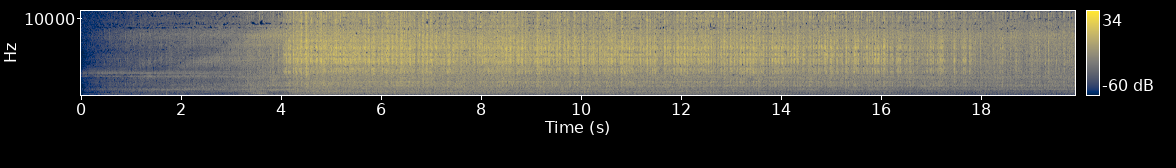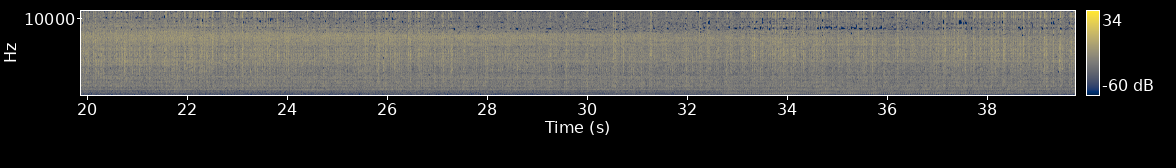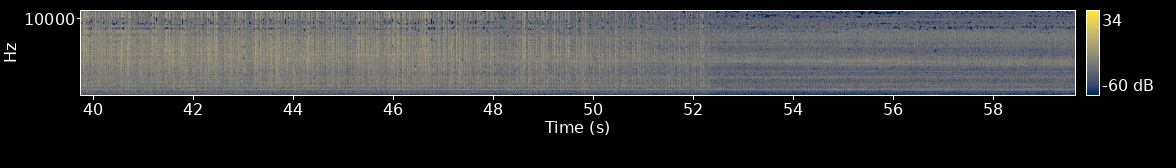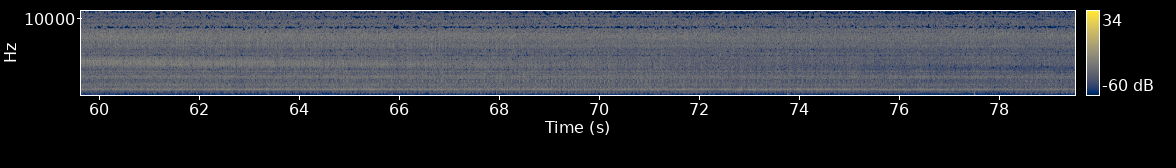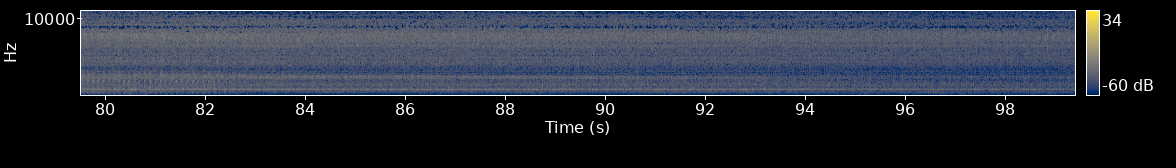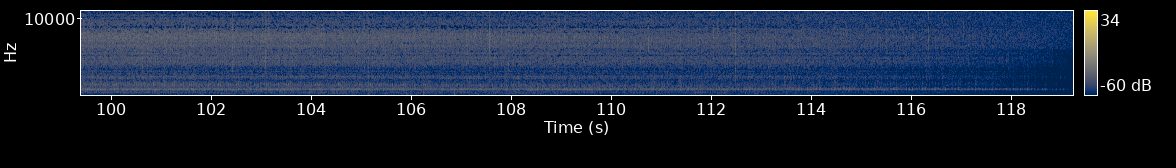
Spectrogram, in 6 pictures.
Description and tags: Sander machine motor
This sound was recorded in Laspuña (Huesca). It was recorded with a Zoom H2 recorder. The sound consists on a sander machine being turned on, then we hear the motor and finally the machine is turned off.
